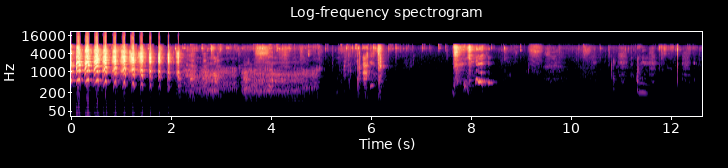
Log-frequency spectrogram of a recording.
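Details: Old hound annoyed during a tug-of-war game with its owners, recorded on an Android phone. About a dozen rapid, evenly spaced barks open, then a low rumbling growl for several seconds, followed by scattered thumps, brief squeaks and near silence.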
